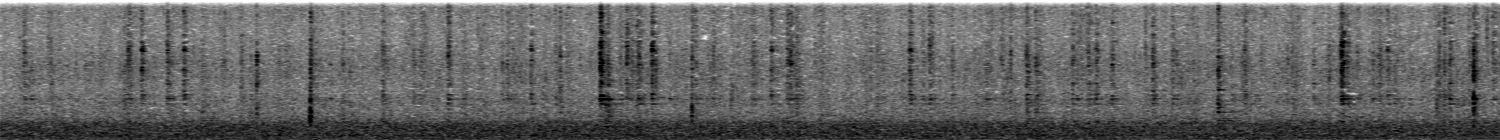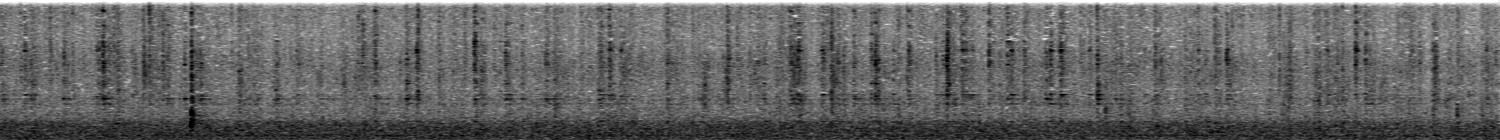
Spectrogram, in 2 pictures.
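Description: Steady rain falling, with many sharp ticks of individual drops striking surfaces.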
